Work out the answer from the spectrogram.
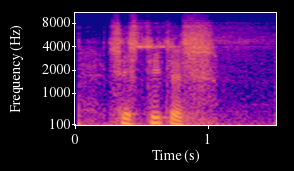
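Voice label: "cystitis", Dutch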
